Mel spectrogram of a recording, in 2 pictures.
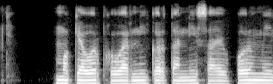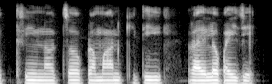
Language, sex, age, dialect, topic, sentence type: Marathi, male, 18-24, Varhadi, agriculture, question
